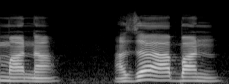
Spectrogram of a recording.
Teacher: এই নুন সাকিন এবং তানবিনকে গুন্না ছাড়া স্পষ্ট পড়তে হবে। কোন গুণ হবে না। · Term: ইজহার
